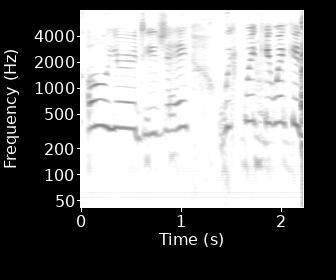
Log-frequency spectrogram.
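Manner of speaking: sarcastic, very high, gushing, over-eager fan voice. Mocking how fans greet a dj: sarcastically imitating an eager fan. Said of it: "you come up and you're like".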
